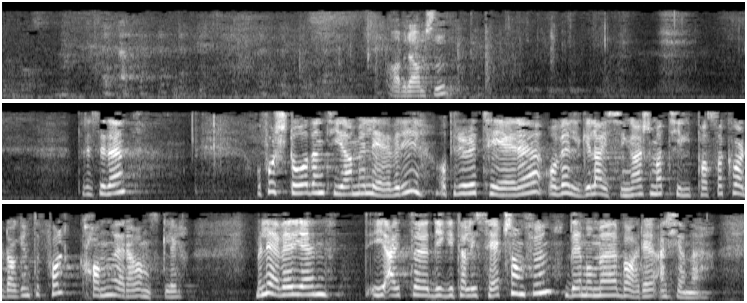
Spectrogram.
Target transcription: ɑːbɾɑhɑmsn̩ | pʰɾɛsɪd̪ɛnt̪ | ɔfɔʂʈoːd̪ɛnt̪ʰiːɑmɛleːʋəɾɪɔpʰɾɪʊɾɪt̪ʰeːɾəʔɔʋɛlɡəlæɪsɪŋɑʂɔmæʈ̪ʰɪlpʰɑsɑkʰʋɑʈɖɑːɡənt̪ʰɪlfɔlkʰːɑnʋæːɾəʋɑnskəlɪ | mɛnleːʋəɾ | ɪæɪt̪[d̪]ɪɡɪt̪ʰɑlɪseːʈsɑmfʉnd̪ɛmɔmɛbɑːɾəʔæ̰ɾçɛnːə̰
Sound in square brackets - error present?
no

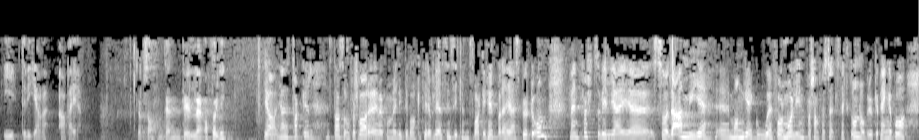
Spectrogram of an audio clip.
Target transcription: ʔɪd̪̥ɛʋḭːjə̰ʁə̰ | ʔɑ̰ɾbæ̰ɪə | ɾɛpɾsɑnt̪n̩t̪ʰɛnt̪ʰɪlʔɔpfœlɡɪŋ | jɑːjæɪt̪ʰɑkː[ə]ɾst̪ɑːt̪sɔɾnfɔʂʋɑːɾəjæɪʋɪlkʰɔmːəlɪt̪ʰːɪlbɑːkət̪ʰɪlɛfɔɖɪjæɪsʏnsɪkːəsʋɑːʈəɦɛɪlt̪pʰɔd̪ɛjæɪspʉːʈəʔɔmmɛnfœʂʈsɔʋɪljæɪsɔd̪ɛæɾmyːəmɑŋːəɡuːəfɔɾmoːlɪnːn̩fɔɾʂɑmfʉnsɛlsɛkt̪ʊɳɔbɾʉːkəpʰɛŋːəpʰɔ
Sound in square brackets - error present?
no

